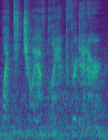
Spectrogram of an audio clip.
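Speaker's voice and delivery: hushed voiceless whisper; soft husband's whisper. Acted. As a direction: breathe it as if not to disturb anyone. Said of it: "Still whispering".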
